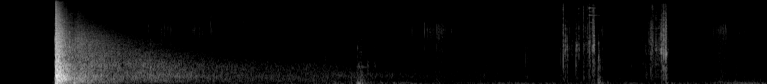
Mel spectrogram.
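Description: A single sharp, loud rifle report from a Winchester Model 94 lever-action in .30-30 cracks out and rings down over about a second, followed by a few faint mechanical clicks and handling noises.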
